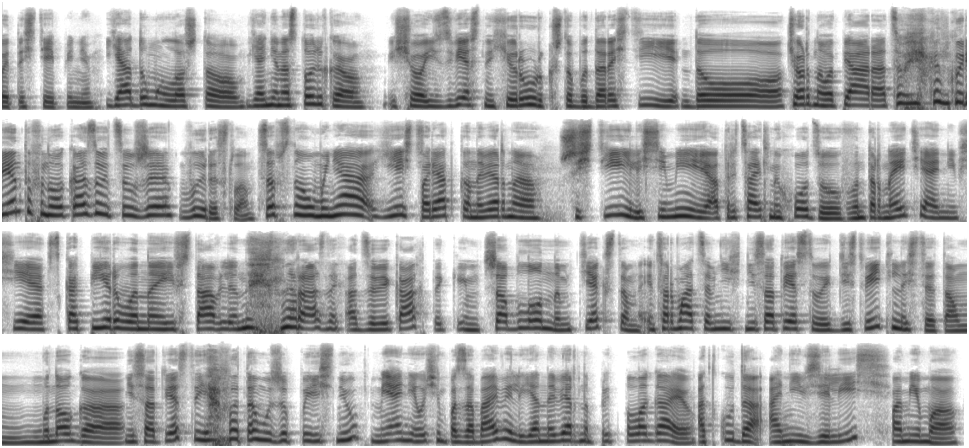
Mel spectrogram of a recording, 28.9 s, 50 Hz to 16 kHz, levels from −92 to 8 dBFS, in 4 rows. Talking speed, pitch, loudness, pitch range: 150 wpm, 225 Hz, -13 LUFS, 195-255 Hz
